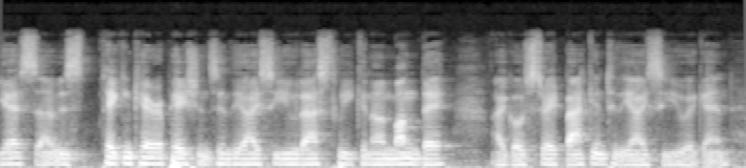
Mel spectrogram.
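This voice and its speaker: A man's very deep, low voice with an Irish accent, a dark, mellow tone, monotone, flat intonation, and audible room echo. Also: moderate pace. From Ireland, rural County Kilkenny. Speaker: physician, expert witness. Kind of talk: courtroom testimony. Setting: courtroom.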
